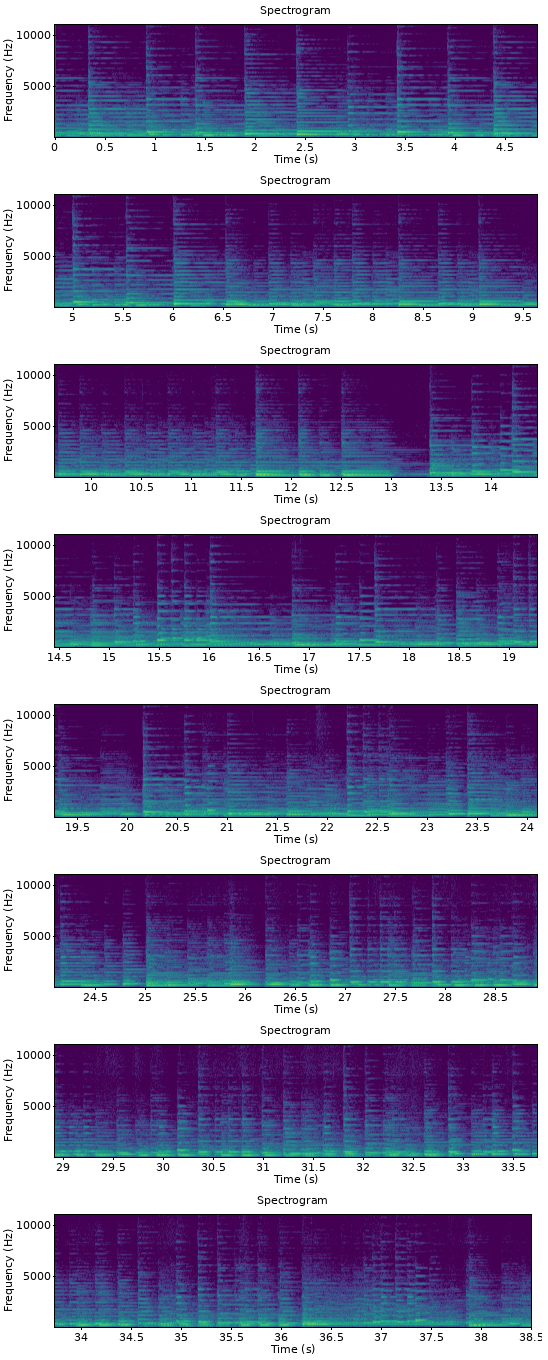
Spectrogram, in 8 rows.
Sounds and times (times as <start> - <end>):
Music: 0.0 - 38.5.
